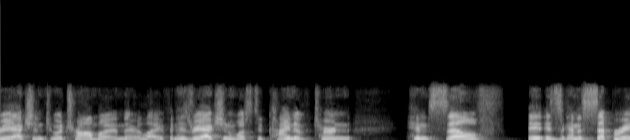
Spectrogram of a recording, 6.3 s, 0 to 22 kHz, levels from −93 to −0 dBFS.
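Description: Nothing goes wrong anywhere in this speech clip, which just comes through a normal call connection with its top end topping out around 8 kHz as that path tends to leave it.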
